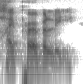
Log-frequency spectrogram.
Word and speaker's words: hyperbole: I know it is spelled hyperb but it's Hyperbole and hyperbolic um because English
